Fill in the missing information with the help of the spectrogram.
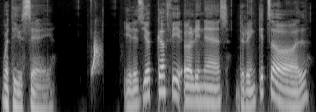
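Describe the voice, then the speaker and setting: An actor playing a power-hungry cardinal who talks to the pope in a condescending, mock-polite way in an audio drama. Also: male voice, medium pitch, very animated, slow, warm tone, dry recording. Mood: sneering.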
